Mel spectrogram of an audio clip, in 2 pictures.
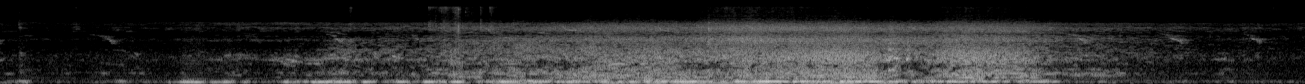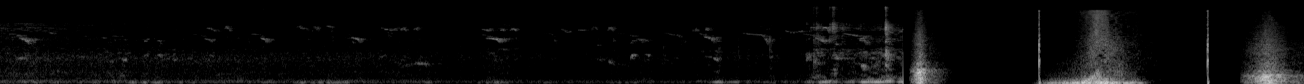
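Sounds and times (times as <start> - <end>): small birds chirping: 0.0 - 6.9, 8.8 - 22.1.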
